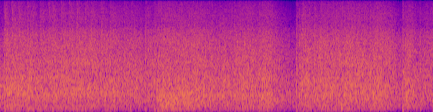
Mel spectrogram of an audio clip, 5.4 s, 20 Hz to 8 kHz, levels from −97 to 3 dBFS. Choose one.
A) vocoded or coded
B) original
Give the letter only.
B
